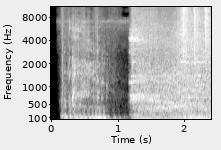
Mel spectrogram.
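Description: A film-trailer gorilla growl: a low, rumbling snarl that fades after about a second, then a sudden loud, full sound cuts in just over a second in.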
